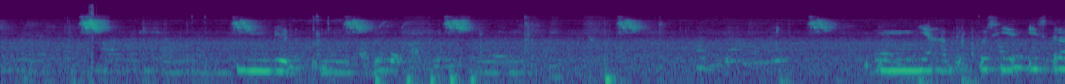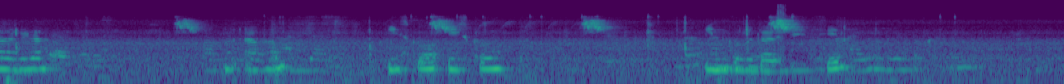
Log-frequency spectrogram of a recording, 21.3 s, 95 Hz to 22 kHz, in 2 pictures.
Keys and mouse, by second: 0.8 alt+z, 1.9 click, 4.0 KP_2, 6.0 KP_1, 7.7 KP_9, 9.1 KP_8, 9.5 KP_8, 13.3 click, 15.3 shift+click, 16.0 shift+click, 16.4 shift+click, 18.1 f.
